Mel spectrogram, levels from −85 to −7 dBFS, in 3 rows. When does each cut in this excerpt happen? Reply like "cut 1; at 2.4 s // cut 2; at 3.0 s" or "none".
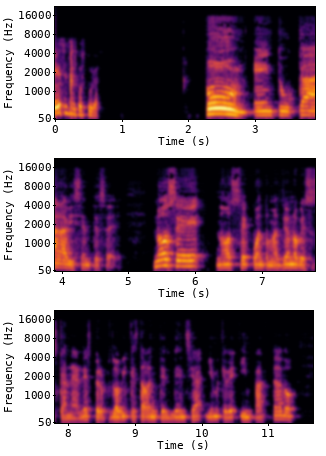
none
